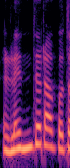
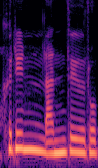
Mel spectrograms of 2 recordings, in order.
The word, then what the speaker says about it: 그린란드: 그냥 그 철자로 하면 LAND니까 네. 랜드라고도 할 수 있는데 네. 근데 이제 유럽식으로 발음을 하면 그린란드로 발음을 하겠죠.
